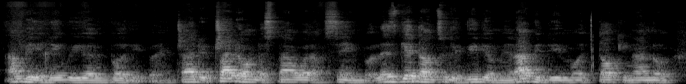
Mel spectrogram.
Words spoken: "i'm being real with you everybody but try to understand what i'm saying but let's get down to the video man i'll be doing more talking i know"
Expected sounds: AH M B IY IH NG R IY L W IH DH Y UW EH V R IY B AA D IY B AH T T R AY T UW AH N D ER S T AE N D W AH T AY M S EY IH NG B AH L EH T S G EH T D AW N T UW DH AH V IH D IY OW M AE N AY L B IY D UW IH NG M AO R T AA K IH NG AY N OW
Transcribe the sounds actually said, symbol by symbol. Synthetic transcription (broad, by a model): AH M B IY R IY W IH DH Y UW EH V R IY B AA D IY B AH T T R AY T UW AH N D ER S T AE N D W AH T AY M S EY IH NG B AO L EH T S G EH T D AW N T UW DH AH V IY D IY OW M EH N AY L B IY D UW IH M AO T AA K IH NG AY N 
